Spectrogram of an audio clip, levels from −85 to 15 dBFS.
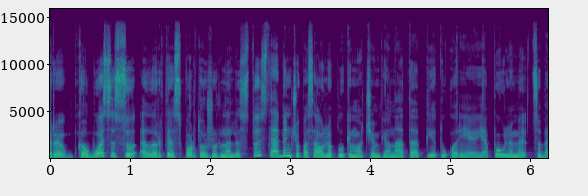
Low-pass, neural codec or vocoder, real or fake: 14.4 kHz; vocoder, 44.1 kHz, 128 mel bands every 256 samples, BigVGAN v2; fake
